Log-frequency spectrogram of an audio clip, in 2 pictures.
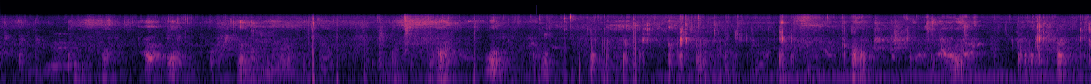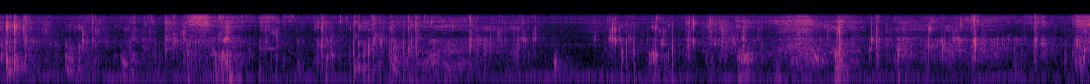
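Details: Blind pug having dinner: a steady run of dense crackling chewing and lapping clicks, with snuffly bursts scattered throughout and no clear vocal calls.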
